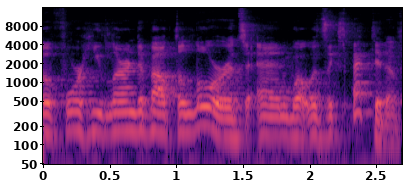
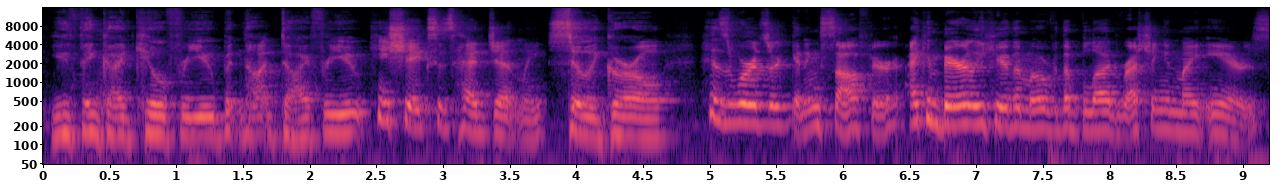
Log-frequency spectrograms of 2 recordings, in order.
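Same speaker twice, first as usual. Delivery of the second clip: emotional read-aloud of a novel scene; dramatic story reading; 3 semitones higher than usual. Acted. Reviewer reads the book's climax aloud dramatically.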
